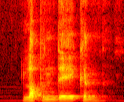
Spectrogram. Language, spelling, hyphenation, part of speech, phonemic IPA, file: Dutch, lappendeken, lap‧pen‧de‧ken, noun, /ˈlɑpə(n)deːkə(n)/, Nl-lappendeken.ogg
- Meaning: a blanket made of many different pieces of cloth joined together; a quilt or a patchwork (in the literal sense)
